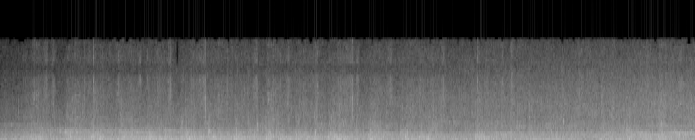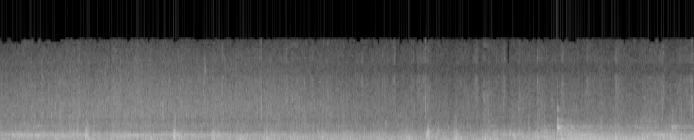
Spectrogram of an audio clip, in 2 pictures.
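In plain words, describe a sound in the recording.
Footsteps crunch on dirt and leaves.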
